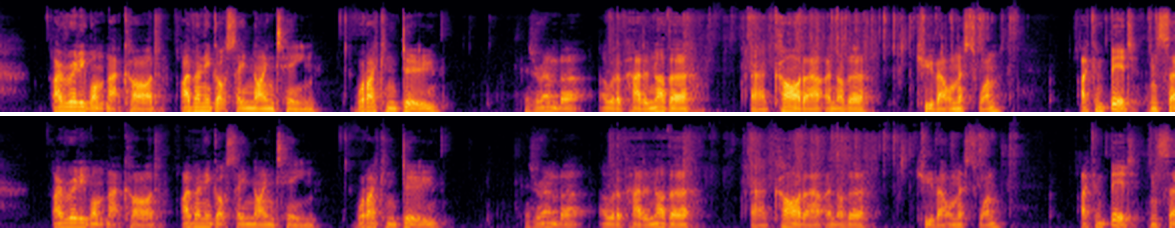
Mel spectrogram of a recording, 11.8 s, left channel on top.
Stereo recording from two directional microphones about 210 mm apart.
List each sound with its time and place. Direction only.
0.0 s speech: 40° left (ahead or behind)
